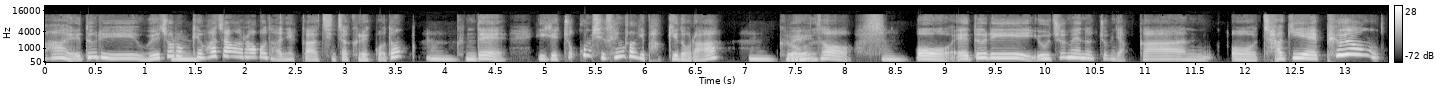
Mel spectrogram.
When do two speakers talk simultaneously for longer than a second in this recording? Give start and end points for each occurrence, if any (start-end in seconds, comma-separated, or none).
none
